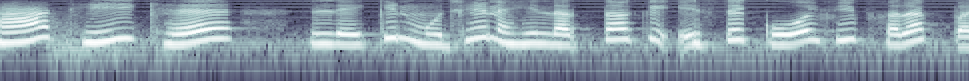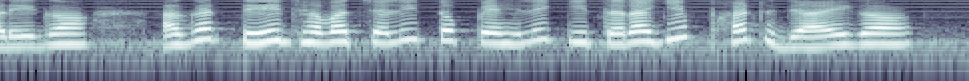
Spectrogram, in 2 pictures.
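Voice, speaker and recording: Using a cartoonish character voice, a woman talks at a fairly slow pace over clear background noise. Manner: calm, reassuring.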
